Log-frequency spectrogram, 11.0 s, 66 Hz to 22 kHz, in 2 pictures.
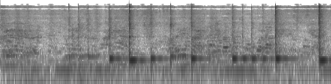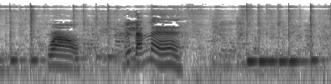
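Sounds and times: bamboo xylophone notes: 0.9s - 8.4s, 9.5s - 11.0s.

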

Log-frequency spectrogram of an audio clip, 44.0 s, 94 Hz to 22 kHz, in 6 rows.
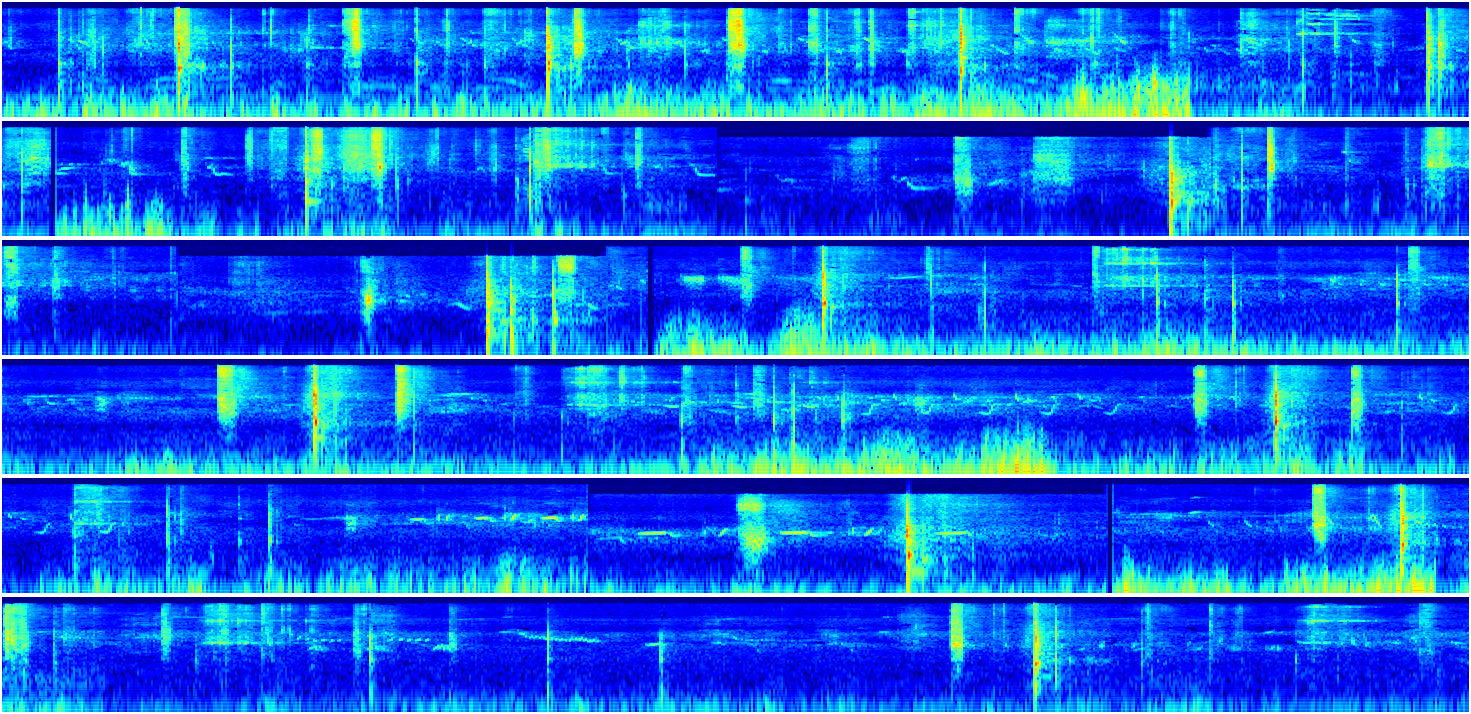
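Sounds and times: wind rumble on microphone: 0.0s - 9.8s, 17.8s - 37.2s
racket striking tennis ball: 0.2s - 7.6s, 13.1s - 15.0s, 16.4s - 17.7s, 18.6s - 19.6s, 20.2s - 26.3s, 27.9s - 30.9s, 33.0s - 34.2s, 35.9s - 40.4s, 41.2s - 44.0s.

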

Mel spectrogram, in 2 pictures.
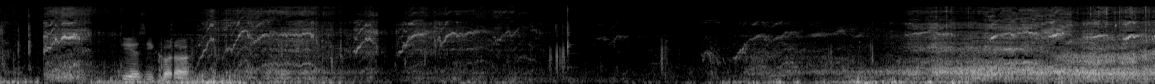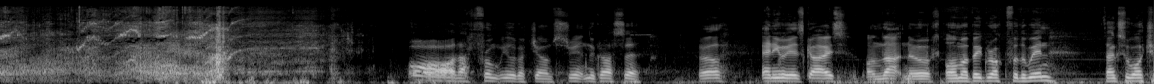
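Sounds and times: electric motor whining in bursts: 0.0s - 15.3s, 20.3s - 23.0s
wheels spinning on grass: 0.0s - 23.0s.

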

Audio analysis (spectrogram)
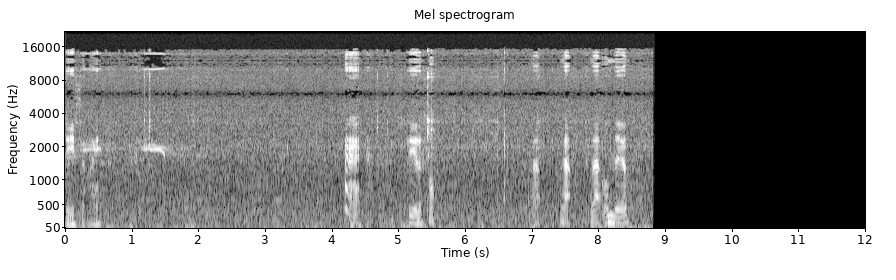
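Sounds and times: faint outdoor noise: 0.0s - 8.8s
faint high whistle-like tone: 1.1s - 1.7s.

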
